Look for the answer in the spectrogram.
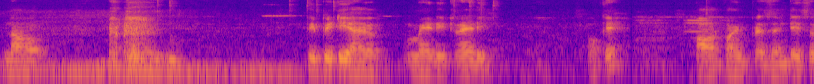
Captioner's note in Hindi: गला साफ़ करने की आवाज़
